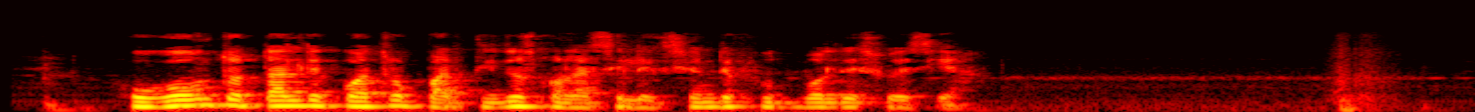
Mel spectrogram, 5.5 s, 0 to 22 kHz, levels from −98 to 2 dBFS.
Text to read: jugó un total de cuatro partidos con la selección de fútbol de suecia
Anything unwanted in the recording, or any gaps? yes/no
yes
